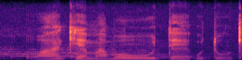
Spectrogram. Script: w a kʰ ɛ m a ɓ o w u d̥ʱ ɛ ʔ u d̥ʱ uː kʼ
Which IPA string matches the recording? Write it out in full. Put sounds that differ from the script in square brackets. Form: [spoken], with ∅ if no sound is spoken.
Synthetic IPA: w a kʰ ɛ m a ɓ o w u d̥ʱ ɛ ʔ u d̥ʱ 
